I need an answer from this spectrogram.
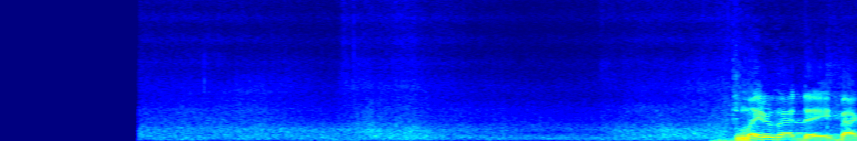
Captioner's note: ocean waves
